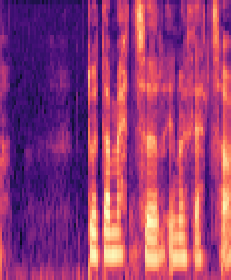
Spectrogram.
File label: "metr", Welsh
